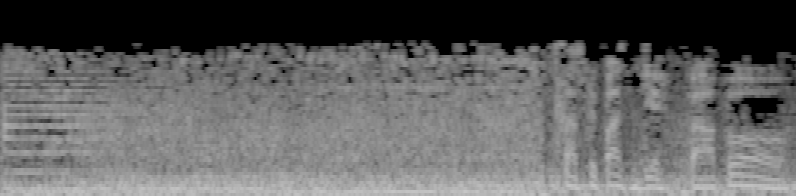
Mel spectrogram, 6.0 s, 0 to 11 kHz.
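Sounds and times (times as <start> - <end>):
brief vehicle horn toot: 0.0 - 0.8
motorcycles and other traffic roaring past on a busy road: 0.0 - 5.9
speech: 4.2 - 5.9.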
